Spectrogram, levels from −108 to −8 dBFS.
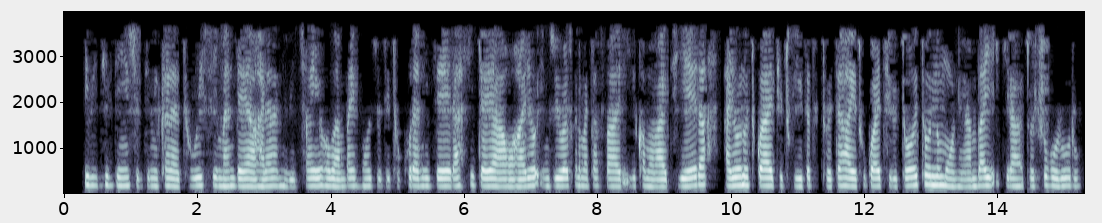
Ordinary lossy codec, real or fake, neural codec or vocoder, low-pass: MP3, 24 kbps; real; none; 3.6 kHz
